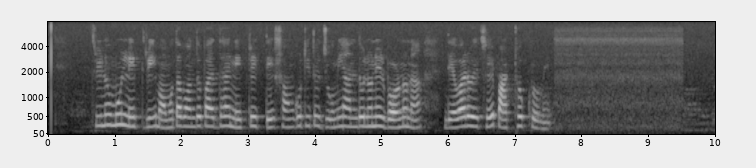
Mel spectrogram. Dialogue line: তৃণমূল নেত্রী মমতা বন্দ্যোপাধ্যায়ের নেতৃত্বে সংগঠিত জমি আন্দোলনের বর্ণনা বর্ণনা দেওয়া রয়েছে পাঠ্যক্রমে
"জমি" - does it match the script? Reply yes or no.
yes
